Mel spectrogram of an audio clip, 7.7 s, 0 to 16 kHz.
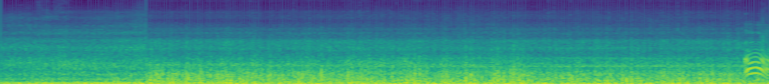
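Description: A 2024 Honda Africa Twin 1100L motorcycle being ridden, its engine a steady close drone under heavy wind rush throughout, with a brief rising whine near the end.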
